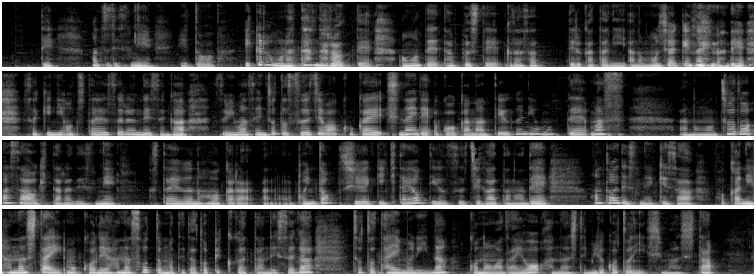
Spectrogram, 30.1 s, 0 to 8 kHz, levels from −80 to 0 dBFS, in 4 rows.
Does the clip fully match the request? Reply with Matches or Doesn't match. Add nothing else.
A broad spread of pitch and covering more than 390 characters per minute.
Doesn't match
